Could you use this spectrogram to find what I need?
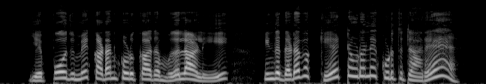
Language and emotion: Tamil, surprised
